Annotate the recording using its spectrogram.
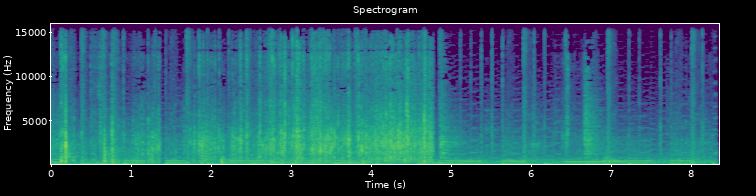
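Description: A cardboard cereal box being opened, with a few sharp snaps of the flap early, then its plastic liner bag crinkling loudly for about three seconds as it is pulled open. Background music with held notes plays throughout.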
